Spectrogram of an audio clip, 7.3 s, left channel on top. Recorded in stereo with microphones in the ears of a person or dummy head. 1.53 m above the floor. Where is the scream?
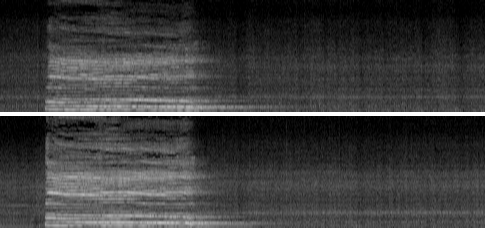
75° right (ahead or behind), 5.5 m.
